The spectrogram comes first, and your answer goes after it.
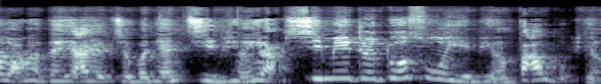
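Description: A woman at a very fast pace with very wide pitch swings. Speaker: livestream host selling while eating. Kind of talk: live-stream sales pitch while eating. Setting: live stream. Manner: fast, hard-sell haggling patter, shouting prices and stock urgency; chatty, playful, animated banter with viewers. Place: home room. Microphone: phone near.

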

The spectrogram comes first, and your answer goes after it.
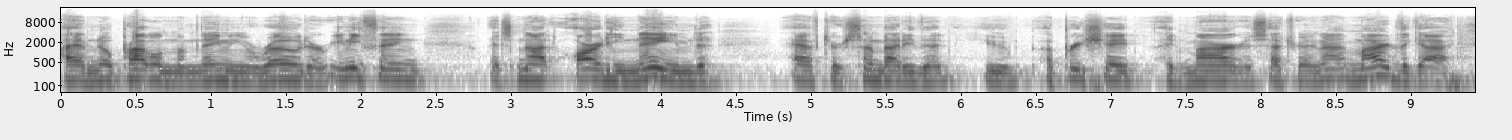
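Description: A man talks at a fairly quick pace with fairly even intonation. His pitch is fairly high, and there is audible room echo. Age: 80s+. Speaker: public commenter. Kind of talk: public comment. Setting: city council meeting.

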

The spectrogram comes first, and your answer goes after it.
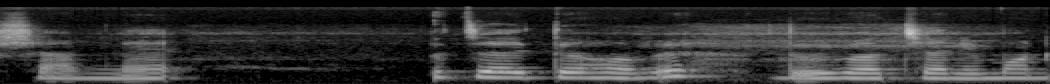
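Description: The woman's tone is dark and mellow. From Bangladesh, Tangail district; Bangladesh. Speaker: vlogger and mother; vlogger. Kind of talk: cooking vlog, casual chat. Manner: informal, unpolished. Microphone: phone near.

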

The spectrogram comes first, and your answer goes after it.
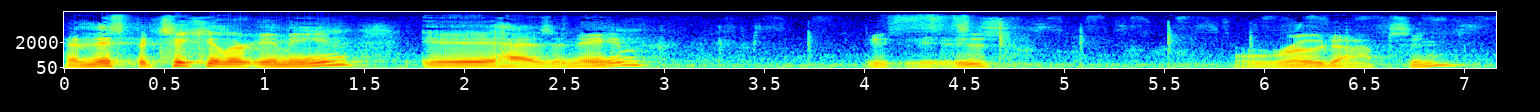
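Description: With an American accent, a man speaks at a very slow pace in a fairly low, dark, mellow voice, his pitch swinging very widely between long, frequent pauses. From Philadelphia area, US. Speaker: chemistry professor. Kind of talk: university lecture. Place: hall. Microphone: lapel.

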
